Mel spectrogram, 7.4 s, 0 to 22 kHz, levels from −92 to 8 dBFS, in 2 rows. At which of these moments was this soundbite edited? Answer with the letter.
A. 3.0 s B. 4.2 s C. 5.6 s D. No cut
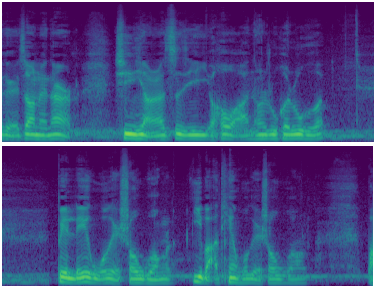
B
